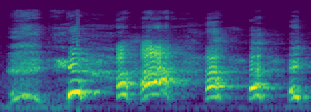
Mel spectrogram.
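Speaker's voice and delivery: high cackling laugh; burst of laughter. Real, not acted. Host cracks up at guest's joke, high laugh. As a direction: crack up, pitched well up.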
